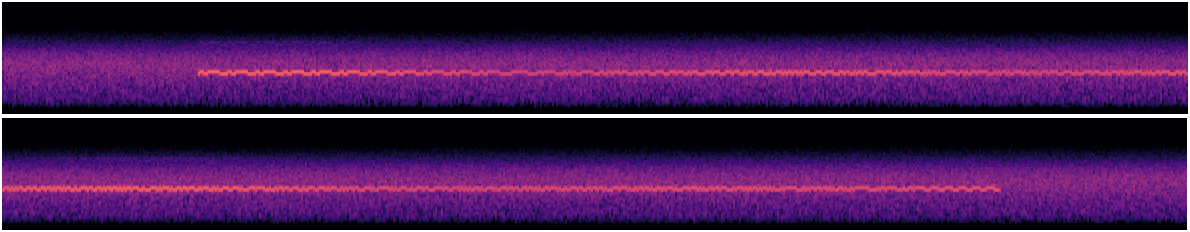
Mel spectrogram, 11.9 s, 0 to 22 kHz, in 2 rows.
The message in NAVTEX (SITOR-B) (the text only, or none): ZCZC CA78 NAV WARNING 212. BUOY IN PSN 16-05N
